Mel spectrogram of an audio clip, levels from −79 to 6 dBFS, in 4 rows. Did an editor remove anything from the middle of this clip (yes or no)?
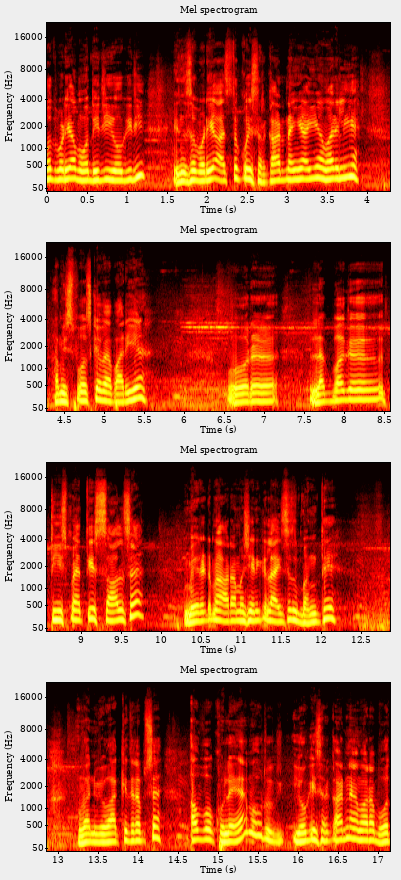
no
